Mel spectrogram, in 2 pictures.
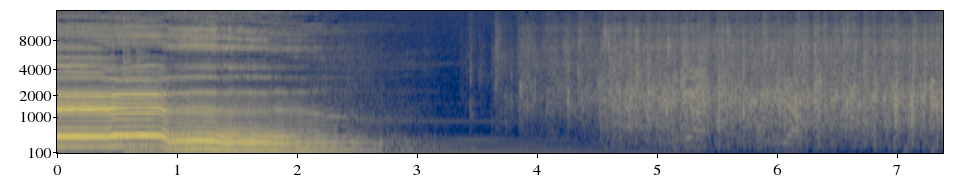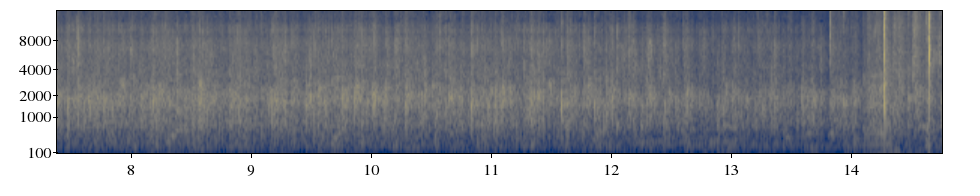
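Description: An audience gives a sustained, steady round of clapping for the singer after the final ringing notes of a song, the applause holding evenly at moderate loudness for about ten seconds.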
